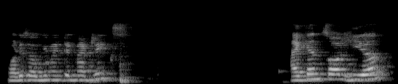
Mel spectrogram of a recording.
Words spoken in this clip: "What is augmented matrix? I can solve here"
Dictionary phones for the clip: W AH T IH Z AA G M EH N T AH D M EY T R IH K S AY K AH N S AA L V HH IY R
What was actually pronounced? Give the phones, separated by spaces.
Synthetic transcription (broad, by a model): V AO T IH Z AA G M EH N T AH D M EY T R IH K S AY K AH N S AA L HH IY R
